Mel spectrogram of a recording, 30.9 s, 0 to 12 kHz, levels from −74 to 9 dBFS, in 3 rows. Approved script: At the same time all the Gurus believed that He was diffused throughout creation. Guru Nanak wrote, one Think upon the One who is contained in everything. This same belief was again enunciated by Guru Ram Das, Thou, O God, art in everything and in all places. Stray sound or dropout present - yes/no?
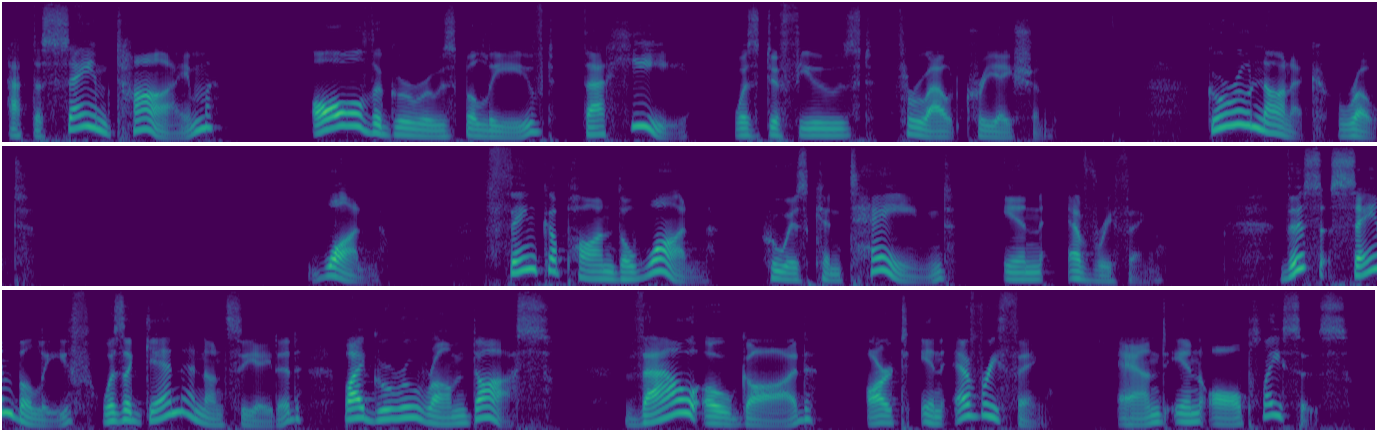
no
